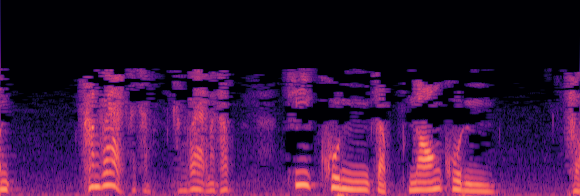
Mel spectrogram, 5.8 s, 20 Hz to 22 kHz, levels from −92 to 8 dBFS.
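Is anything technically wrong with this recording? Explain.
Yes. Throughout, the speech is heavily damaged by what is likely MP3 compression at a very low bitrate, around 16 kbps. Nothing remains above 5.2 kHz, and the encoder, short of bits, drops weak frequency lines that flicker between frames. The result is a watery, swirling texture rather than the steady dullness of a simple low-pass filter.

Pre-echo occurs from 0.78 to 0.83 s (about 58 ms) and from 3.72 to 3.76 s (about 47 ms). Sharp attacks fell late in a transform block, so quantisation noise sized for them spread backwards into the quiet before them. Each is heard as a brief hiss ahead of a softened onset, which sets it apart from a true echo, since an echo follows the sound.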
